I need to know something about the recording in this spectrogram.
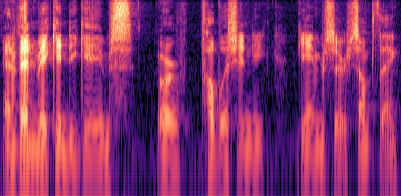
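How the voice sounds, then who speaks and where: A man's voice: medium pitch, little pitch movement, moderate pace, creaky, fairly bright tone. A young man hosting a podcast, chatting casually over a call and asking loose, rambling questions. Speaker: podcast host.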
